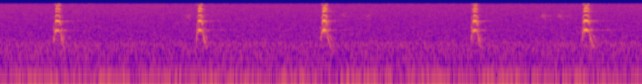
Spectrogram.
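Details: Five loud, abrupt calls of a Douglas squirrel, spaced about one to one and a half seconds apart, each a crisp click with a high ringing overtone and a short falling tail, against quiet background noise.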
